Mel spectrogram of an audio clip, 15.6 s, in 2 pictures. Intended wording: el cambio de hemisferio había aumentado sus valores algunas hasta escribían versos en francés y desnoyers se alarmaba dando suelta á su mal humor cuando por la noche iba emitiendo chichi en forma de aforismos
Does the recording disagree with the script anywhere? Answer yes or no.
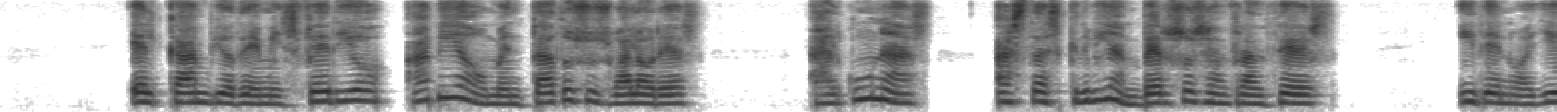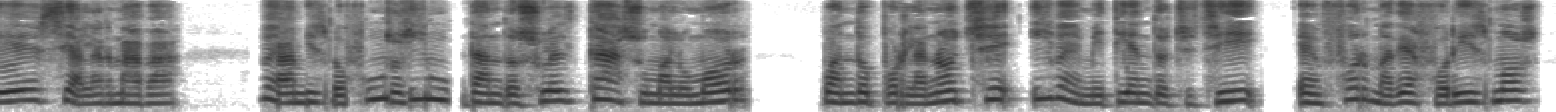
yes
